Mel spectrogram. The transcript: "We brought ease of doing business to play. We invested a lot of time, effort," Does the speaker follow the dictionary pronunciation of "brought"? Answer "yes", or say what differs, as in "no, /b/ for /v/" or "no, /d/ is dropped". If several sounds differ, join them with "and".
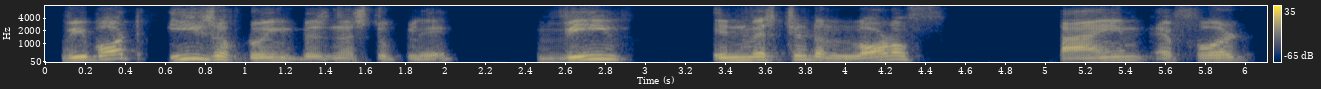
no, /ɹ/ is dropped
